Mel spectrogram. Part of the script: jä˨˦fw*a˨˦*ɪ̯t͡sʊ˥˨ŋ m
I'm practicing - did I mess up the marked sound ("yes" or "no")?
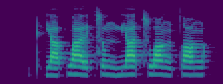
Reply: yes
